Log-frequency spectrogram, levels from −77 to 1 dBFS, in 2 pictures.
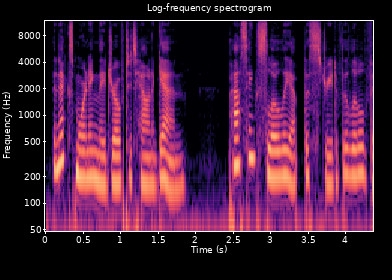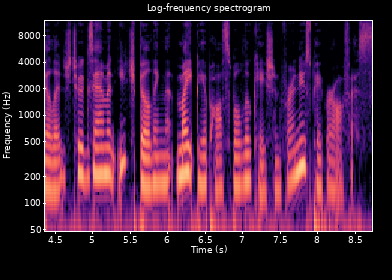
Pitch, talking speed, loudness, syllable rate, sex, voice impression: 190 Hz, 215 wpm, -18 LUFS, 6.4 syllables/s, female, feminine, slightly gender-neutral, very adult-like, slightly middle-aged, slightly thin, slightly tensed, slightly weak, slightly bright, hard, clear, fluent, slightly raspy, slightly cool, very intellectual, slightly refreshing, sincere, calm, slightly elegant, kind, modest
